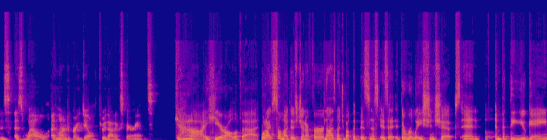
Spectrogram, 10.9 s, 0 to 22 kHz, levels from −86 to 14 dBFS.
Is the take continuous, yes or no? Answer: no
